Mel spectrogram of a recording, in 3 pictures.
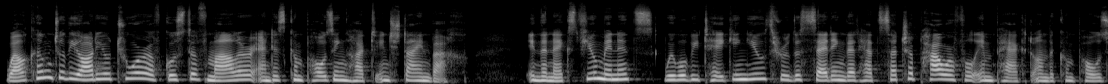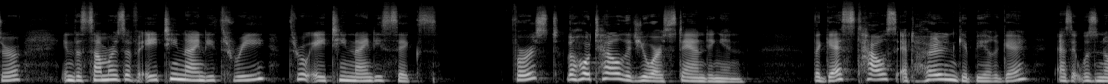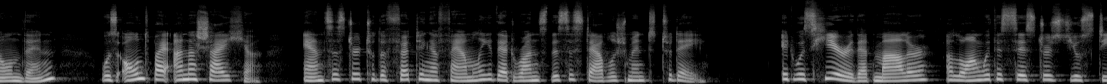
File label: audioguide; Gustav Mahler; eng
